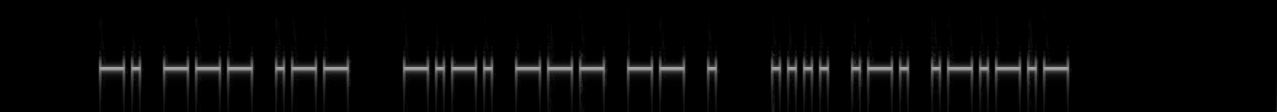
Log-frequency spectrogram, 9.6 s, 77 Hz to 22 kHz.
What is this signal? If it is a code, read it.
Morse code, heard as a keyed tone, about 20 wpm, 700 Hz. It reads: NOW COME HR.
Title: Sentences from Top 200 Words and Abbreviations 20wpm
